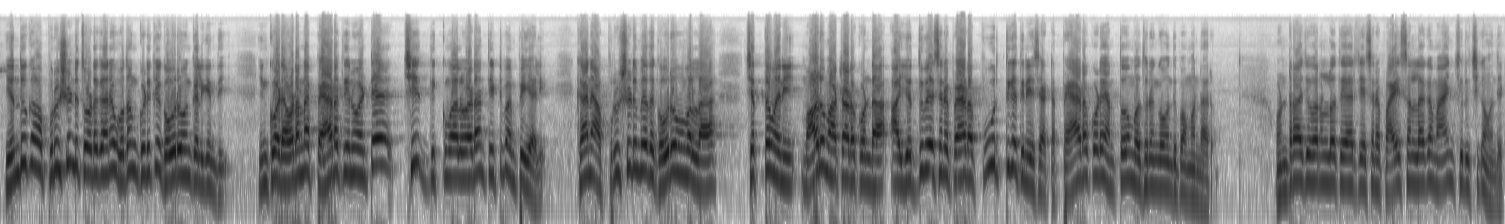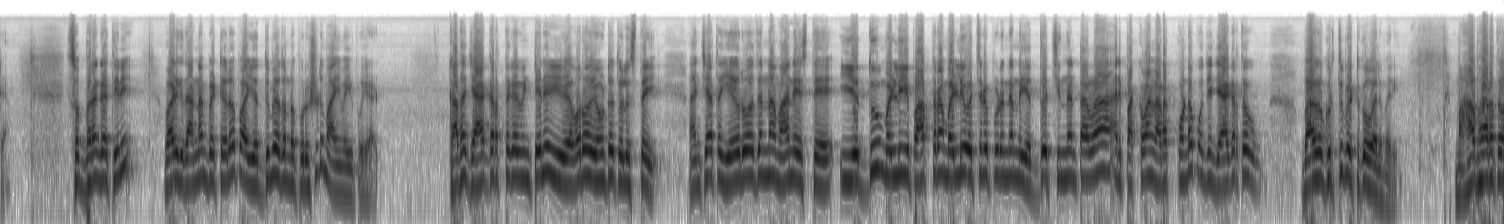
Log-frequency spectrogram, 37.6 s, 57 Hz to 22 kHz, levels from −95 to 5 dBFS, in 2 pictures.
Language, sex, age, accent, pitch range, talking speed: Telugu, male, 40-59, native, 175-220 Hz, 135 wpm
